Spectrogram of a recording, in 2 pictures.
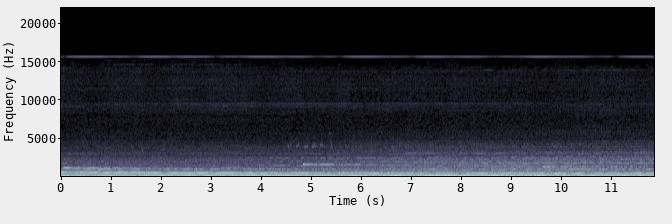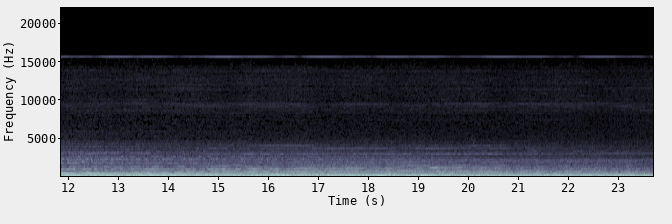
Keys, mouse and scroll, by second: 1.6 KP_Divide, 2.2-2.7 scroll up 1, 2.7 shift+middle click, 3.0-3.8 scroll up 1, 3.8 click, 4.2-6.6 shift+middle drag, 6.6 ctrl+click, 7.8 a, 8.0 a, 8.2 click, 11.3 ctrl+click, 12.1 q, 13.4 F3, 17.7 KP_Divide, 18.3 a, 18.5 a, 18.6-18.9 scroll down 2, 18.9-19.8 middle drag, 19.8-20.2 scroll up 1, 20.2 click, 20.9 click, 21.2 Tab, 21.5-22.5 middle drag, 22.5 3, 22.7 click, 23.1-23.7 scroll down 2.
